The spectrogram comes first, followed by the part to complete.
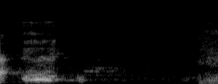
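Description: A man briefly clearing his throat, a short sound near the start, followed by quiet room.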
